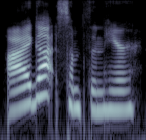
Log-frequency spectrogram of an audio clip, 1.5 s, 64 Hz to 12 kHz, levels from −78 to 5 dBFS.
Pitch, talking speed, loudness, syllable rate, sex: 225 Hz, 165 wpm, -17 LUFS, 5.6 syllables/s, female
